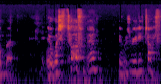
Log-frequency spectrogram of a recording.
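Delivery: emotional, choking up, voice catching. A guest on the show apologizes while recounting a tough experience: choking up, emotional. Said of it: "I'm very sorry I'm being emotional".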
